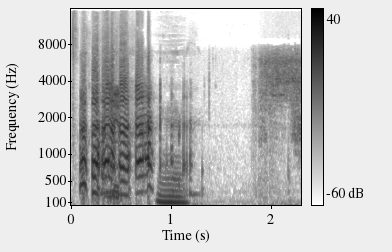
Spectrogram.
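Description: A toilet flush: a short burst of voice-like tones and a low hum, then a brief pause before a loud, steady rush of water noise starts.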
